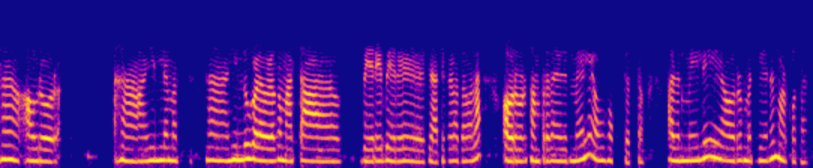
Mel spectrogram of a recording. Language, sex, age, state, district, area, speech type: Kannada, female, 30-45, Karnataka, Gadag, rural, conversation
